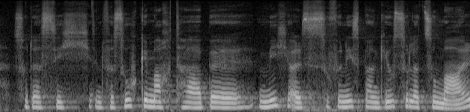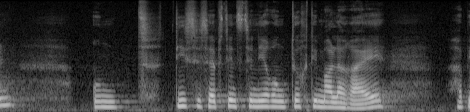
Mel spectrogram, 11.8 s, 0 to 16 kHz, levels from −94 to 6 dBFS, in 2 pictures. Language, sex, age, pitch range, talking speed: German, female, 40-59, 160-190 Hz, 95 wpm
